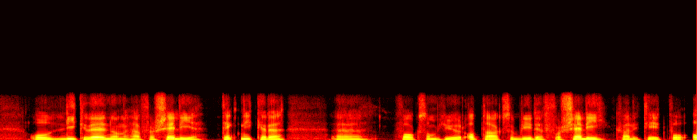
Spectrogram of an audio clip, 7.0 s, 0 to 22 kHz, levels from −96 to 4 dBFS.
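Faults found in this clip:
Nothing to flag here: the speech comes through the AMR wideband (HD Voice) codec with its top end stopping a little above 7 kHz, and the coding sounds like one of the upper AMR-WB rates.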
